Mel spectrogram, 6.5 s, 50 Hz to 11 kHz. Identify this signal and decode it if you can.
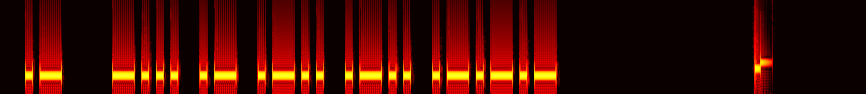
Morse code, heard as a keyed tone, about 23 wpm, 700 Hz. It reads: A BALL.
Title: Sentences from Top 1000 Words - Review Part 6 - 22wpm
